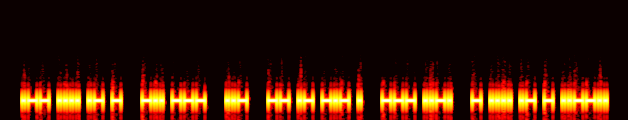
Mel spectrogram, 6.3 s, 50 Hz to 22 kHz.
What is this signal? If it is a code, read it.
Morse code, heard as a keyed tone, about 40 wpm, 700 Hz. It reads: WHAT DO U MAKE OF THAT?
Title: Sentences from Top 100 Words and Abbreviations 40wpm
